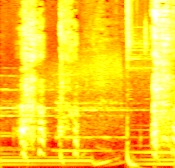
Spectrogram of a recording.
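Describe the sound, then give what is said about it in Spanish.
Harsh, uncontrollable coughing from a pregnant woman who cannot stop: a rapid series of loud, rasping bursts with throat-clearing, set over a steady low drone. “Tosiendo sin poder cesar”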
